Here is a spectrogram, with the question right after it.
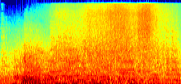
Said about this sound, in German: Auf dem Weg zurück nach England geriet unser Schiff in der Karibischen See in ein schweres Unwetter.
